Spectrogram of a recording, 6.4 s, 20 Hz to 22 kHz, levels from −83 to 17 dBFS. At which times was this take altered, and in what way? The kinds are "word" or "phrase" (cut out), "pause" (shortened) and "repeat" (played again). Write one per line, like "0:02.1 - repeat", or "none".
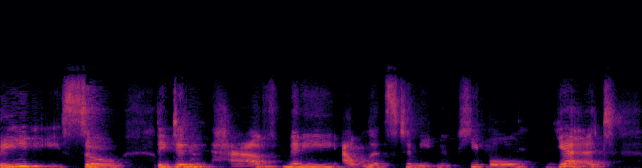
none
